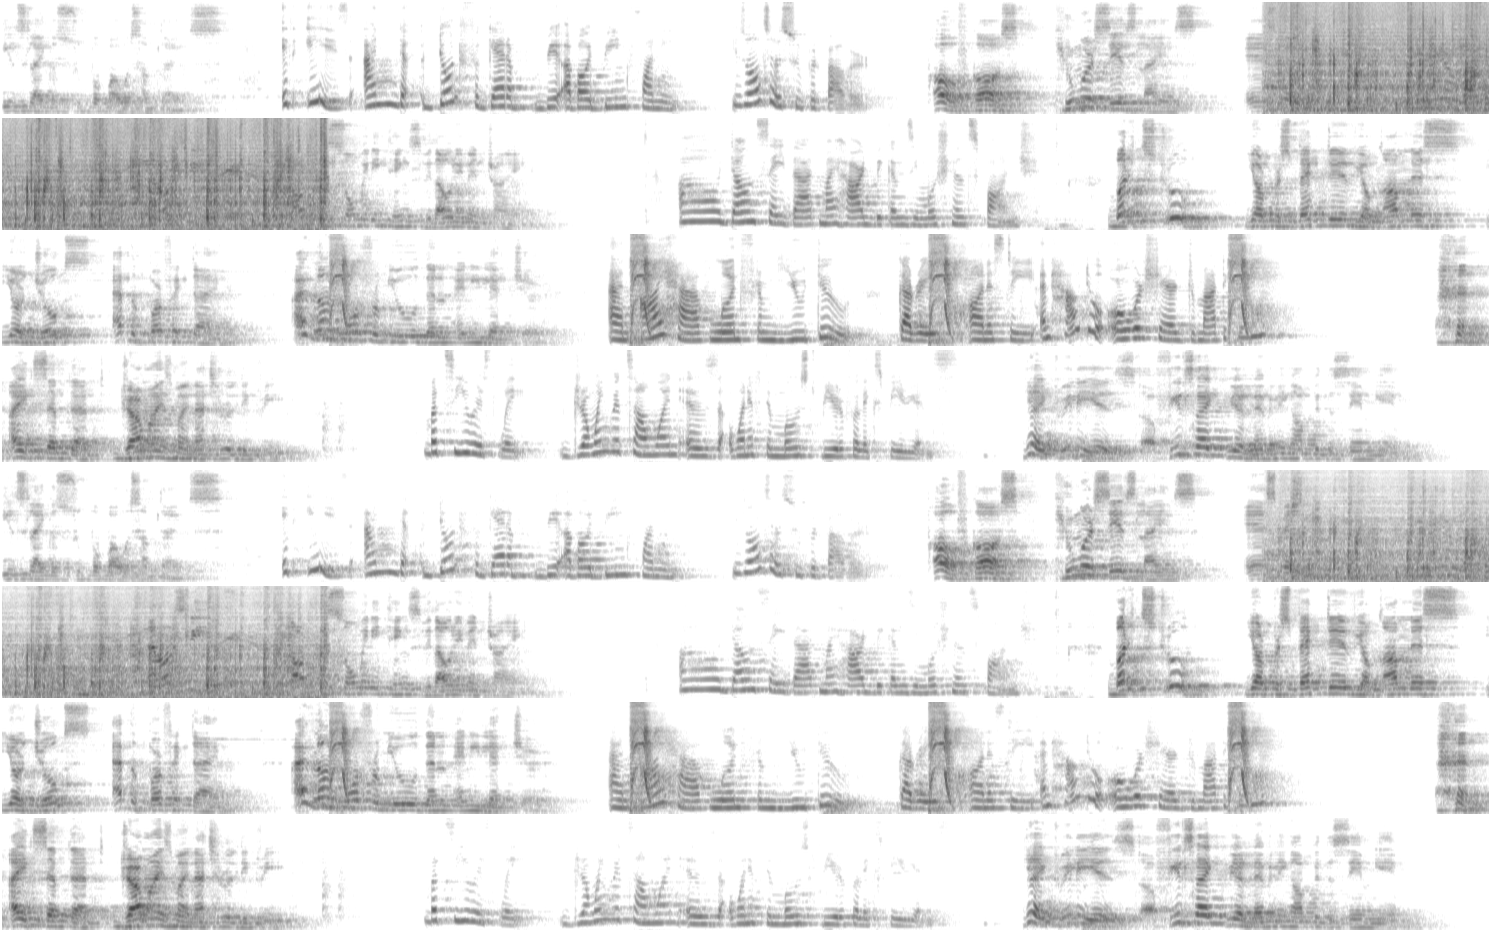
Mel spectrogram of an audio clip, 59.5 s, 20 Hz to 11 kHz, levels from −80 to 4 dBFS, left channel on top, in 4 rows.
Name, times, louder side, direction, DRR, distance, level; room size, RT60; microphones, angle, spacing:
voice 1, 0.0-2.2 9.3-10.2 10.5-11.9 12.4-13.5 15.5-17.2 17.7-20.0 25.9-26.9 27.3-29.4 29.7-32.0 32.6-35.2 37.9-38.2 44.1-47.4 54.8-58.6, right 3 dB, 55° right, 2 dB, 3.3 m, -38 dB
voice 2, 2.8-6.8 7.3-8.6 14.1-15.2 21.6-25.2 35.8-38.2 38.7-42.4 48.8-49.8 50.2-53.9, left 4 dB, 50° left, 9 dB, 0.9 m, -41 dB
sound 1, 12.6-18.1, left 6 dB, 85° left, 1.1 m, -30 dB
sound 2, 33.0-33.3 36.0-36.3 39.0-39.3 42.0-42.3, right 3 dB, 15° right, 1.2 m, -30 dB
25.0 x 17.5 x 7.3 m, 1.0 s
head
